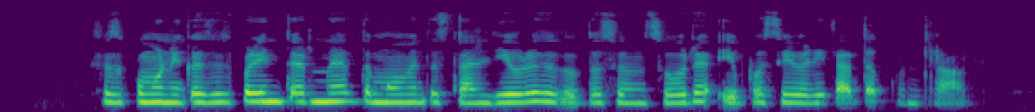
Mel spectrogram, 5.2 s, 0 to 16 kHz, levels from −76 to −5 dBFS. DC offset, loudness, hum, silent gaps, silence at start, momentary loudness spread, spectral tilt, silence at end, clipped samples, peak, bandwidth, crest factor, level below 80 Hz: under 0.1%; -22 LUFS; none; none; 0.5 s; 11 LU; -5 dB/octave; 0.35 s; under 0.1%; -6 dBFS; 11 kHz; 16 dB; -74 dBFS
